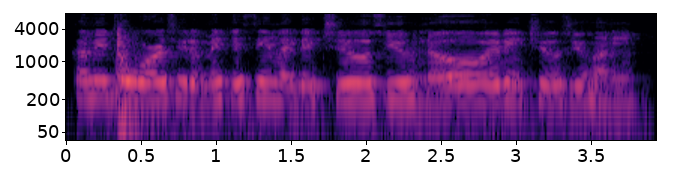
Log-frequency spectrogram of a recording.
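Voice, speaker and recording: A woman's voice: mid-range voice, fairly even intonation, brisk. Sassy woman giving a tarot reading. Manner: casual, sassy, calls the listener honey and baby. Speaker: tarot reader. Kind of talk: spiritual tarot reading to camera.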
